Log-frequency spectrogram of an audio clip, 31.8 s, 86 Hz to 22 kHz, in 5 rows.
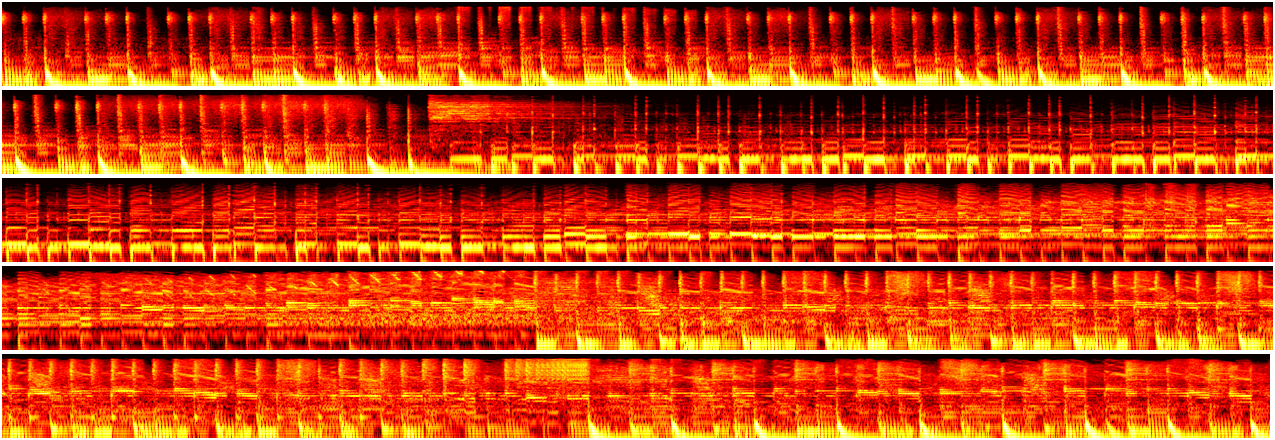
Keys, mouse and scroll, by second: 2.2 shift+c, 2.2 f, 2.8-7.0 drag, 3.0-5.4 middle drag, 6.4-8.7 middle drag, 8.7-9.8 drag, 9.4 r, 10.4 click, 10.8 a, 11.0-12.2 middle drag, 12.2-13.5 drag, 13.5 middle click, 16.2-18.1 drag, 18.1 shift+c, 18.1 f, 18.4 f, 18.7-19.9 drag, 20.5 click, 21.0 ctrl+z, 21.2 shift+f, 21.9 click, 24.9 middle click, 25.7 shift+c, 25.7 shift+f, 25.8-27.4 drag, 26.3 f, 27.4 f, 27.4 i, 27.6-31.1 drag, 29.1 p, 30.2-31.7 middle drag, 31.6-31.7 drag, 31.6 i.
